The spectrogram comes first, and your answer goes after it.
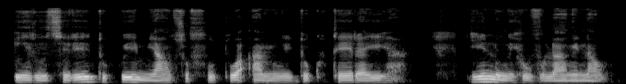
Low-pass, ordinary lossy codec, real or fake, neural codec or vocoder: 14.4 kHz; none; real; none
